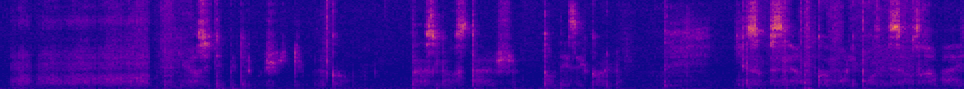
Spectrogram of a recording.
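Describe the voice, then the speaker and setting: Noticeable background noise sits behind the recording. In it, a woman whispers, her pace fairly slow. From France. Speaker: ASMR creator. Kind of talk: ASMR reading of language textbook. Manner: soft-spoken.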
